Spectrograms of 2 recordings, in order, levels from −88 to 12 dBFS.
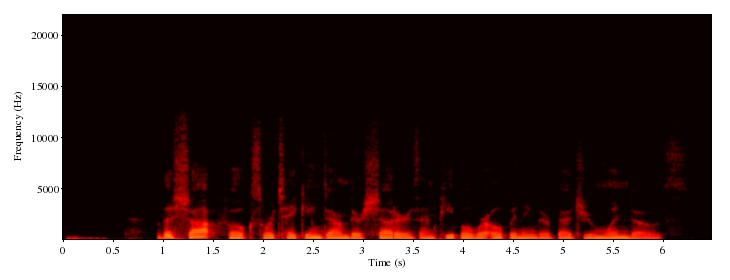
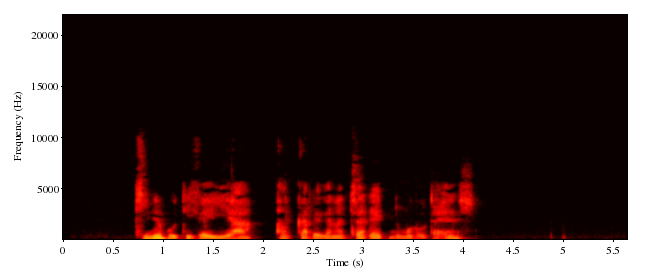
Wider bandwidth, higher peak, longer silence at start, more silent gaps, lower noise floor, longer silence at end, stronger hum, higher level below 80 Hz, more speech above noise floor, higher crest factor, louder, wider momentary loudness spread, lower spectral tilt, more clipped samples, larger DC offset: about the same, 10 kHz vs 10.5 kHz; second, -18 dBFS vs -14 dBFS; second, 0.05 s vs 0.7 s; neither; second, -73 dBFS vs -77 dBFS; second, 0.5 s vs 1.55 s; neither; about the same, -64 dBFS vs -68 dBFS; second, 37 dB vs 45 dB; about the same, 18 dB vs 20 dB; second, -36 LUFS vs -33 LUFS; second, 7 LU vs 13 LU; about the same, -8 dB/octave vs -7 dB/octave; neither; neither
